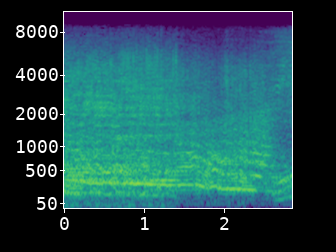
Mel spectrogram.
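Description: Formula One race car engine screaming in the pit lane, a loud, continuous high-revving roar with a pitch that shifts slightly as it holds steady for the whole stretch.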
